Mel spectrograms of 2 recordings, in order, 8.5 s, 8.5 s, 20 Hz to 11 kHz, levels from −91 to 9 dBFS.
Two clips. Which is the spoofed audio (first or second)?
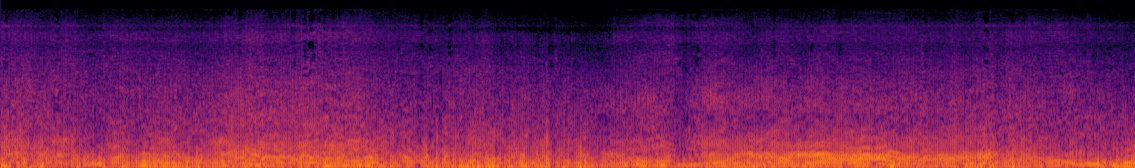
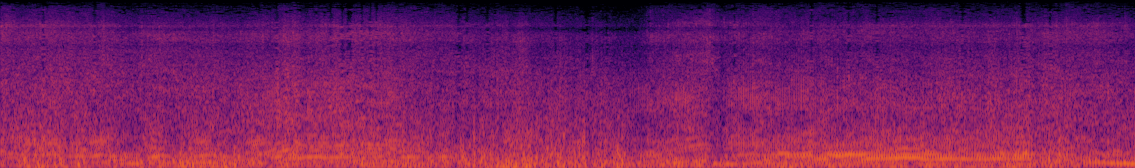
first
